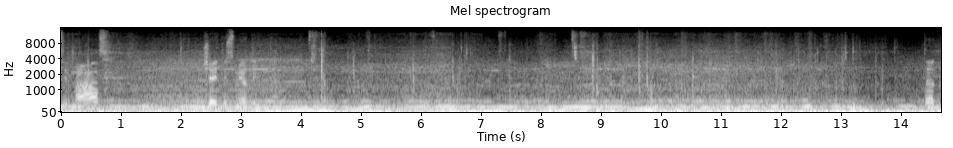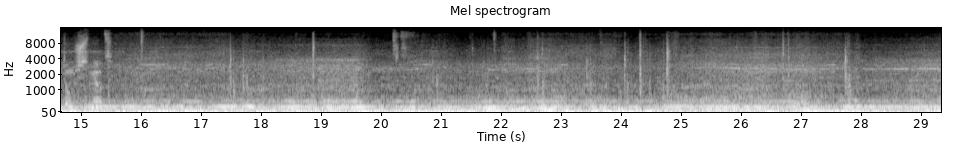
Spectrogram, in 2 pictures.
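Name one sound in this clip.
A crawler excavator's diesel engine rumbles under load, heard from inside the cab.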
